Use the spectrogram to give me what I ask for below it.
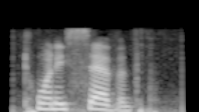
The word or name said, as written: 27th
